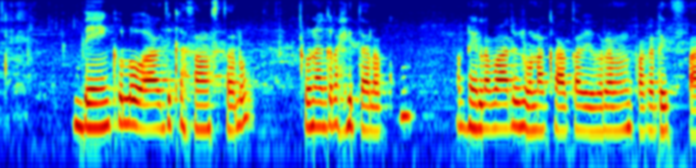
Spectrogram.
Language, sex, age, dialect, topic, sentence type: Telugu, female, 31-35, Telangana, banking, statement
